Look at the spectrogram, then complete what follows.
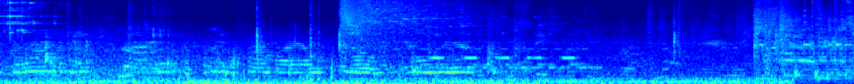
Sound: glass smashes; radio chatter

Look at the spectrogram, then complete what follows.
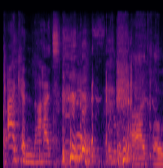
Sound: all laughing

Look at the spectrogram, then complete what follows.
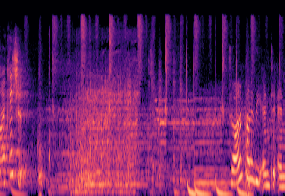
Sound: bright music; blender whirring

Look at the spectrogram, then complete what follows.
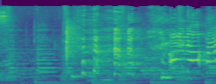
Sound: giggles

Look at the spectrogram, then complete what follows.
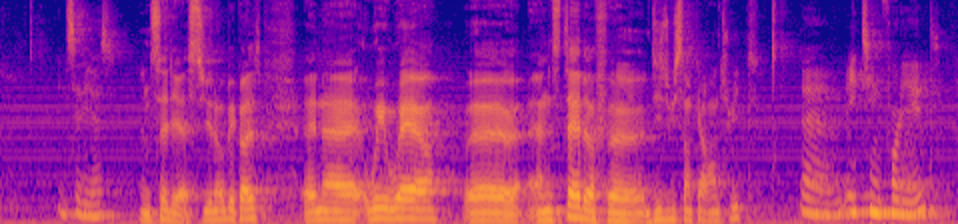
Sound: speaking french

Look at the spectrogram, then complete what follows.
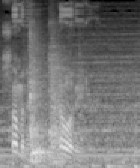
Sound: elevator moving

